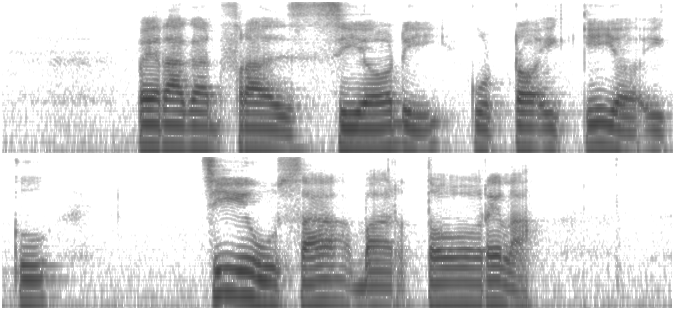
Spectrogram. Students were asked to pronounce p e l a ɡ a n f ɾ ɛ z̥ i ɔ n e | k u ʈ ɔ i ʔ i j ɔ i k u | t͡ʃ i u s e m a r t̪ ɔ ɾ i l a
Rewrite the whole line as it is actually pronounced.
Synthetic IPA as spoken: p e ɾ a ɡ a n f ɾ a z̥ i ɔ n i | k u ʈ ɔ i k i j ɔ i k u | t͡ʃ i u s a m a r t̪ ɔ ɾ e l a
